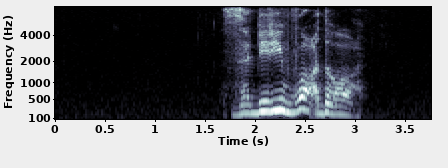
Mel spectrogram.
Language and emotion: Russian, angry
